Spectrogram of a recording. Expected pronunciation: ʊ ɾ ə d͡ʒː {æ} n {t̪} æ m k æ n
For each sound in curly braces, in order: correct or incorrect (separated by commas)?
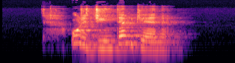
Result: incorrect, correct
